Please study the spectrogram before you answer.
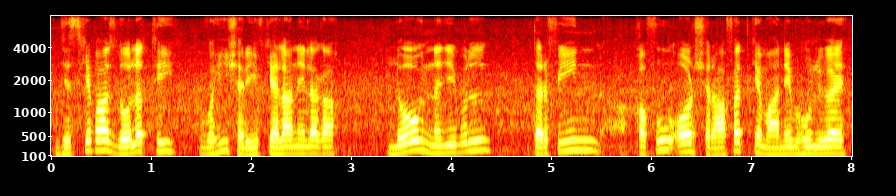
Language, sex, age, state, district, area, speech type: Urdu, male, 30-45, Delhi, Central Delhi, urban, spontaneous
